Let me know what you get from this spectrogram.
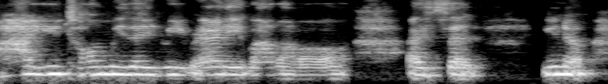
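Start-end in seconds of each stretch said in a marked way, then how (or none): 0.0-1.7 put-on mild complaining, griping tone, half-yelled. Retelling how he complained to the receptionist: imitating someone yelling. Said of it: "yelling at the receptionist".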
